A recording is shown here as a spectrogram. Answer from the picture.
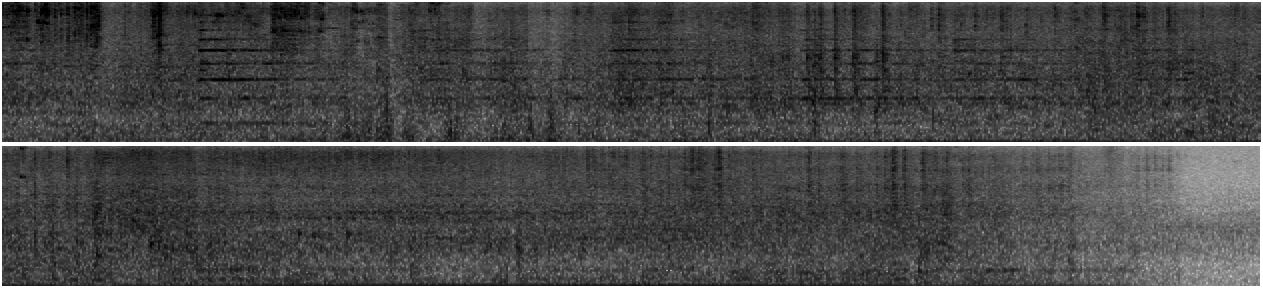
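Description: Passenger coaches of a steam excursion train rolling past at close range, steel wheels rumbling and clicking over the rails. The sound drops away abruptly near the end.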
